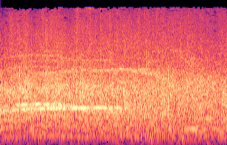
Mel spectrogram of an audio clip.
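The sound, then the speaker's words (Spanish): An audience applauds to welcome a bandoneon player at a rock and tango show. Dense, uniform clapping holds steady throughout the short burst. “Tomás de Bandoñón, un aplauso, bienvenido.”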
